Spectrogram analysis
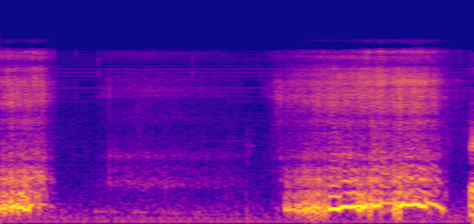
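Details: Loud, rough snoring with a growly, tonal rattle on each breath and quieter breathing between snores, from a sleeper described as having drunk too much agave liquor (sound resembles a sleeping dog).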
